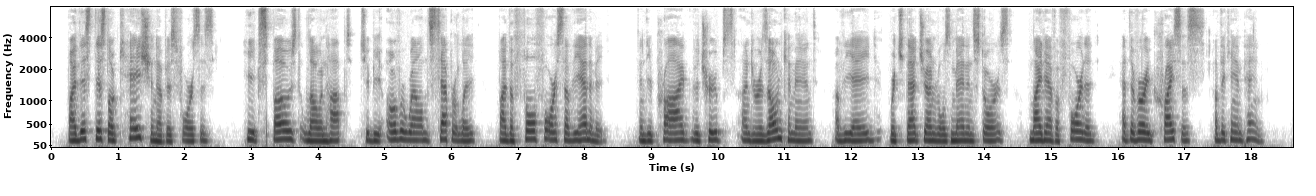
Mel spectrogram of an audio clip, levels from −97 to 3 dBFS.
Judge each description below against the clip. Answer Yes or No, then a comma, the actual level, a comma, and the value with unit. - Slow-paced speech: No, average, 150 wpm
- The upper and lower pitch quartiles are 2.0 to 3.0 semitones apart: Yes, narrow, 2.6 semitones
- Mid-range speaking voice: Yes, medium, 150 Hz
